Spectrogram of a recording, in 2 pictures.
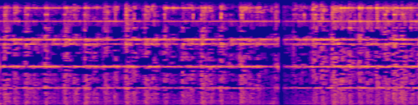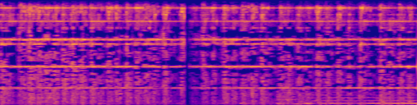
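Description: Temple bells ringing rapidly and without pause during a Shiva puja, the ringing cutting out for an instant twice; a steady low note joins in near the end.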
